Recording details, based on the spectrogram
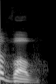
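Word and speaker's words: verb: इसको इसमें जो होता है ना आर साइलेंट रहता है। तो इसको पढ़ना होता है वर्ब।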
